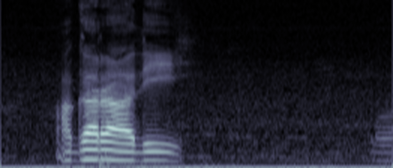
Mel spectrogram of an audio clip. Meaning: dictionary
- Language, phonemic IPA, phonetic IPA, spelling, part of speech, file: Tamil, /ɐɡɐɾɑːd̪iː/, [ɐɡɐɾäːd̪iː], அகராதி, noun, Ta-அகராதி.ogg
